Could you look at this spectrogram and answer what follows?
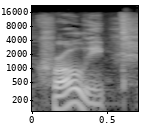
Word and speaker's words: Crowley: Also in 1914, Alistister Crowley rhymes with holy.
